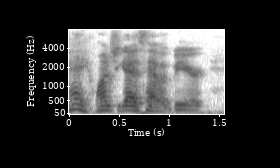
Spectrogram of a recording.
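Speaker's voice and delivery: excited proud dad voice. Retelling a buddy's dad offering them a beer: imitating an excited proud dad. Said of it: "his dad being all excited and proud of us".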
